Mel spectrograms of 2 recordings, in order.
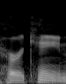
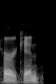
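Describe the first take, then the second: First: It is said the usual way, like the storm. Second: It is said the way local people say it. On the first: This is how the storm word is said. "it's actually hurricane" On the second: This is how people living there say it. "the locals pronounce this Hurricane"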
